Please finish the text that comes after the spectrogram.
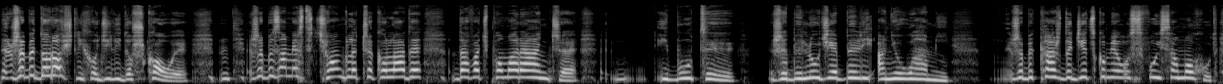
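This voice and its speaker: A woman voicing a crowd of unruly children calling out excited demands one after another. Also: high voice, dry recording, clean studio sound, pitched above the performer's own voice.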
